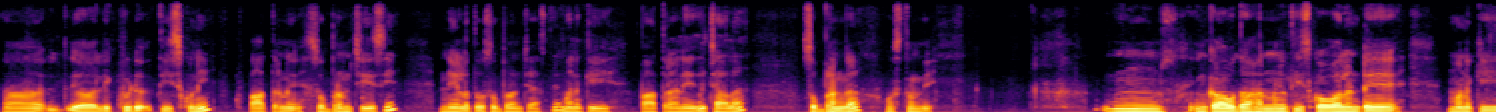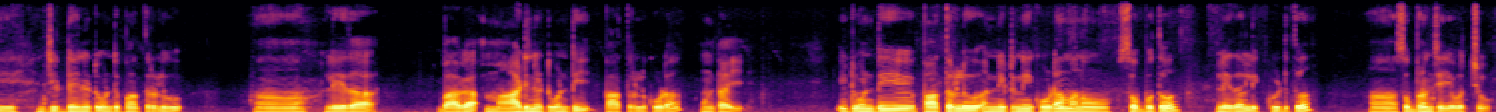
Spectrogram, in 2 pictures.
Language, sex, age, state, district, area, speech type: Telugu, male, 18-30, Andhra Pradesh, Konaseema, rural, spontaneous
